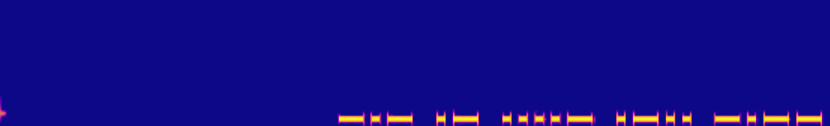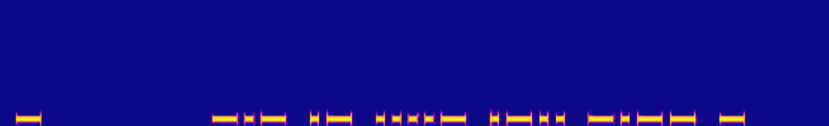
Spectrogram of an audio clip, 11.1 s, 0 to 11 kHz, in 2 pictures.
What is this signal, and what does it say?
Morse code, heard as a keyed tone, about 22 wpm, 700 Hz. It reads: KA4LYT KA4LYT
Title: USA Call Signs - 6 Characters - Repeated 3x - 22wpm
